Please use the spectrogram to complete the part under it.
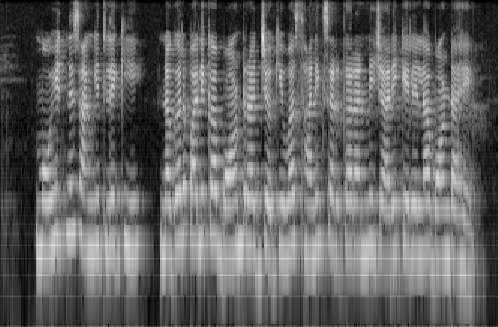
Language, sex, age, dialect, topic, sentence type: Marathi, female, 41-45, Standard Marathi, banking, statement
